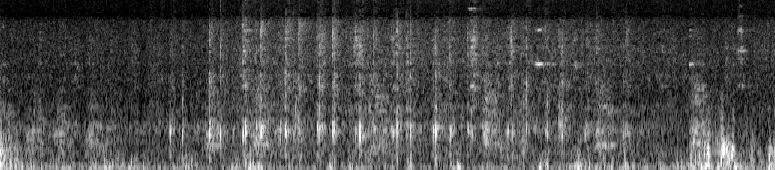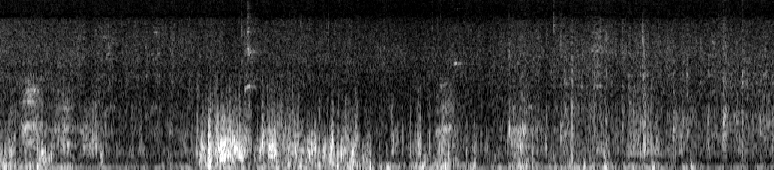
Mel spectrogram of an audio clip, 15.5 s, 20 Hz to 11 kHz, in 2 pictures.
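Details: Two Friesian horses pulling a carriage at a trot through water, June 29, 2019; rapid clip-clop hoofbeats with bursts of splashing, louder surges around the middle and again near ten seconds.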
